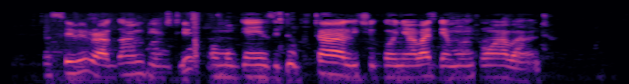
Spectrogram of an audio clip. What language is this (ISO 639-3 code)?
lug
